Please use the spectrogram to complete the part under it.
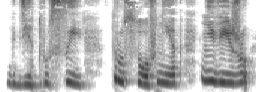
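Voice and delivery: rising, frantic muttering; frantic panic. A narrator's reading. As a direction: hunt for them in a panic. Frantic search for underwear.

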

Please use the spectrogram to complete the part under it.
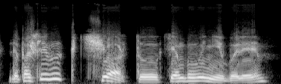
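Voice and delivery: loud, high-pitched telling-off; exasperated shout down the phone; angry outburst. A narrator's reading. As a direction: blow up at a silent caller. Fed-up swearing at silent caller.

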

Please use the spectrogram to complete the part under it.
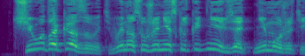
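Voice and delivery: high-pitched indignant calling; heated retort. A narrator's reading. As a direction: throw it back loudly across the lines. Militants argue back at loudspeaker.

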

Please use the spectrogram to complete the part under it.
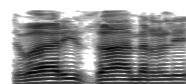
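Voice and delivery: ordinary delivery, nothing marked

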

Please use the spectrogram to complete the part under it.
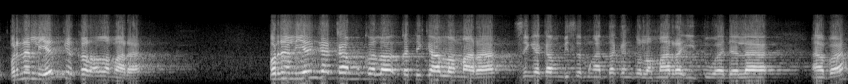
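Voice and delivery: loud, high, forceful sermon voice; fiery preaching. Acted. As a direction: thunder the challenge at the congregation. Preacher rebukes misinterpretation loudly. (khotbah berapi-api, suara keras dan tinggi)

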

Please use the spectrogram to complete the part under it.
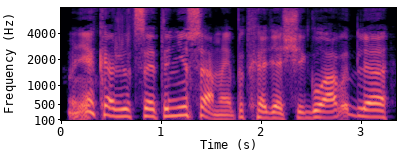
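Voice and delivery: high-pitched prim protest; objecting woman. Acted. Bible reader doubting the patient's chosen chapter, high-pitched protest.

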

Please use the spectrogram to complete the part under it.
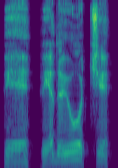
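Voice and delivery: slow frightened wheeze; wheezing. Acted. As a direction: wheeze it out in fear. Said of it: "просипел Еропкин".

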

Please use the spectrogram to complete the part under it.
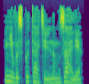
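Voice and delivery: ordinary delivery

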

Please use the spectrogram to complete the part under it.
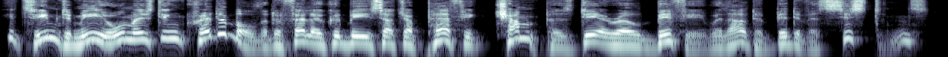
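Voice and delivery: ordinary delivery

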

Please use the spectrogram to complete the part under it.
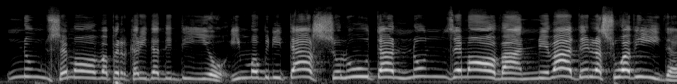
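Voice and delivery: shrill-pitched begging to keep still; imitating the doctor, pleading. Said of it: "E aggiungeva poi".

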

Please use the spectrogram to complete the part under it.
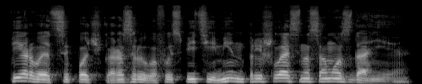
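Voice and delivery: ordinary delivery, nothing marked

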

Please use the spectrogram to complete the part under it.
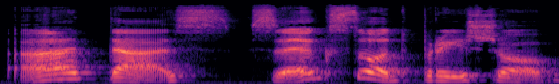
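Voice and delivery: slow, drawn-out creature croak; Ксимеріус cawing. A narrator's reading. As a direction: caw out a warning. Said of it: "прокаркав Ксимеріус".

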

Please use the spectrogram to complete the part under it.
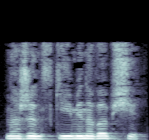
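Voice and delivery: low, unruffled man's voice; unblinking admission. A narrator's reading. Earl admitting to the heroine his bad memory, low and unabashed. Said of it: "не моргнув глазом, признался Эрл".

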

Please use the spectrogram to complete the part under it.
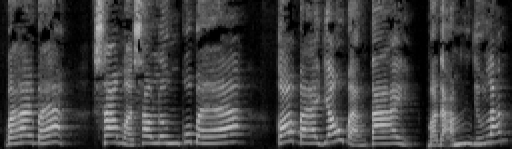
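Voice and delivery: put-on high-pitched, startled child calling out to dad; acted alarm, pitched well up; alarmed cry. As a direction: blurt it out in shocked disbelief. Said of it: "bạn mới la lên".

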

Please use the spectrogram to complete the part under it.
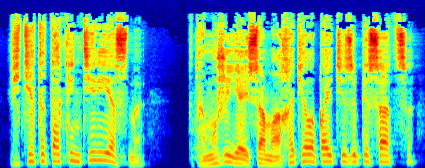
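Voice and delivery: high-pitched, light and eager; smiling enthusiasm. A narrator's reading. Veronika cheering up classmates about the contest, smiling. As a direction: chirp it keenly with a smile. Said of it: "улыбнулась Вероника".

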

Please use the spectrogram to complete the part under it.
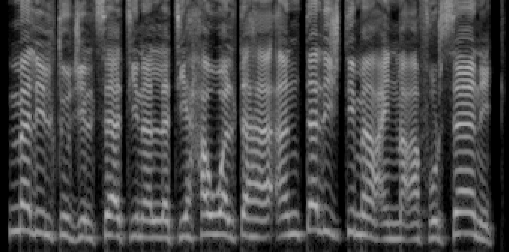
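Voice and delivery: high-pitched, exasperated tirade; indignant cry in someone's face; angry outburst. A narrator's reading. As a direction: raise the pitch and vent fed-up anger. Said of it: "صرخت نارا بوجهه غاضبة".

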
